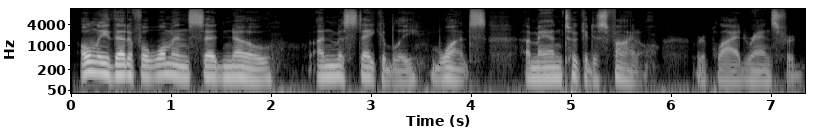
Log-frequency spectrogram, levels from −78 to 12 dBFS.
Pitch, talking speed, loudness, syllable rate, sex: 115 Hz, 125 wpm, -19 LUFS, 4.2 syllables/s, male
